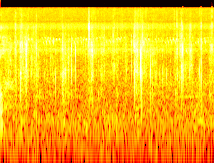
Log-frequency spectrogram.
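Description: Footsteps on a gravel path: an irregular series of short crunches and scuffs of shoes and small paws on loose stones.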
